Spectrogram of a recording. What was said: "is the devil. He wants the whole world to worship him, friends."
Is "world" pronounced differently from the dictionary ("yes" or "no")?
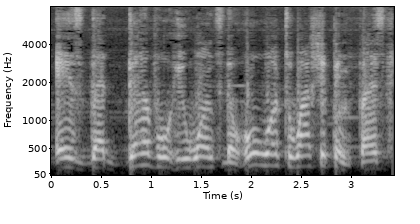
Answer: yes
